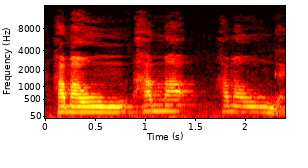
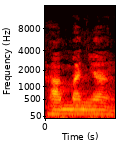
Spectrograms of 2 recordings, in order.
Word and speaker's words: Hamanyanga: Hamaunga. Is it? Did I pronounce it correctly? Hamanyanga. Hamanyanga. Yes.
